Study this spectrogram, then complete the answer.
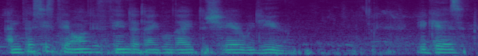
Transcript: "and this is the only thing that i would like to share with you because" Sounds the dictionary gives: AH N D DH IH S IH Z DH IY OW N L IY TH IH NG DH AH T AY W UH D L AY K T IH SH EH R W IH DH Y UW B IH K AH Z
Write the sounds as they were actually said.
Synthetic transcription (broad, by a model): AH N DH IH S IH Z DH IY OW N L IY TH IH NG DH AH T AY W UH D L AY K T IH SH EH R W IH DH Y UW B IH K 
